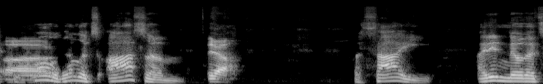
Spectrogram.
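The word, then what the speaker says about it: açaí: it's uh okay oh that looks awesome yeah acai i didn't know that's how you pronounce that word mm-hmm i don't eat away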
